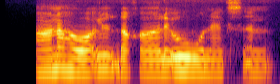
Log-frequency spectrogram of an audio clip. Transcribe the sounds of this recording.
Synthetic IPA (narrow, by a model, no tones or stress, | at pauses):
aːnɐɦɐwɑːʔɪlɖɑqɑːlɛɔːwɐnaːɡsɐn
